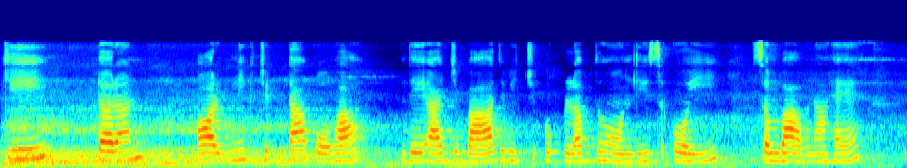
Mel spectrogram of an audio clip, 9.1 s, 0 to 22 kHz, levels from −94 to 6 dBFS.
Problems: background sounds at intervals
